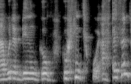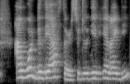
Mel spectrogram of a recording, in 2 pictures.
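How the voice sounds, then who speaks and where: A woman talks at a moderate pace in a medium pitch. Her intonation is lively. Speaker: cancer patient. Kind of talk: testimony. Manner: halting.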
